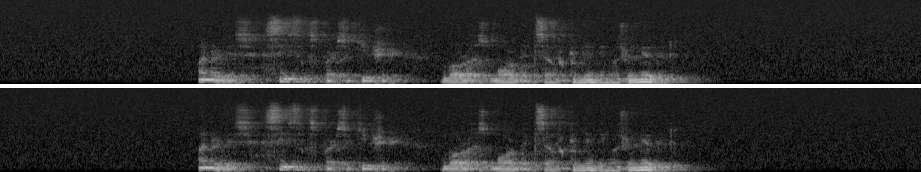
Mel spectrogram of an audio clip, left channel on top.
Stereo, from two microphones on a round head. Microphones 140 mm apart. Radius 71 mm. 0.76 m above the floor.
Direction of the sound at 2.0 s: Centre (ahead or behind).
